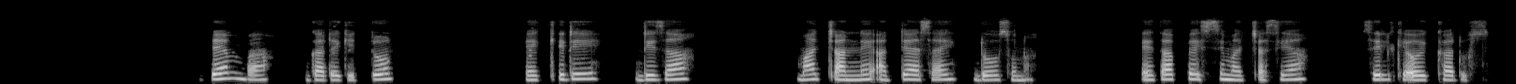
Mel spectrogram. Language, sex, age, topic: Gamo, female, 25-35, government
